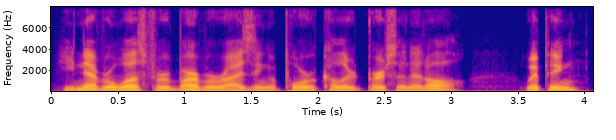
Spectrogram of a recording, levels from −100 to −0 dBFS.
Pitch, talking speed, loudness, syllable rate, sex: 115 Hz, 175 wpm, -19 LUFS, 5.7 syllables/s, male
